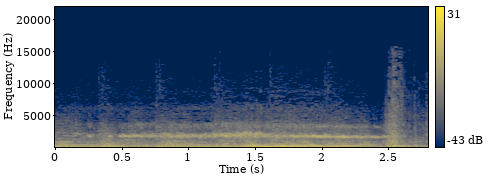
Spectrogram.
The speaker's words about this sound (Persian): چمچره خودشو قایم میکنه، ماشینشو روشن میکنه و راه میفته که اونها رو تعقیب کنه.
